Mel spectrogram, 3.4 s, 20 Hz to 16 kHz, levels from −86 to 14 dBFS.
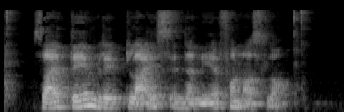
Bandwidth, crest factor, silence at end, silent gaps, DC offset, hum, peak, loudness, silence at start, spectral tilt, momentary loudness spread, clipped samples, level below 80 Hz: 11.5 kHz; 18 dB; 0.55 s; none; under 0.1%; none; -6 dBFS; -23 LUFS; 0.05 s; -6 dB/octave; 15 LU; under 0.1%; -66 dBFS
